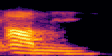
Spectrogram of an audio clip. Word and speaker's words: ami: female then some surprisingly it will again be ami no the pronunciation will be same either it is a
